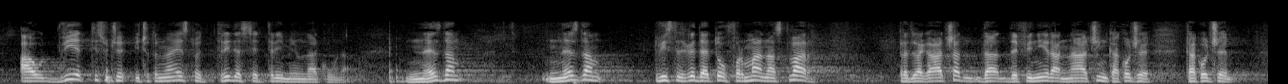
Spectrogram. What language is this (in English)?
Croatian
